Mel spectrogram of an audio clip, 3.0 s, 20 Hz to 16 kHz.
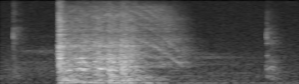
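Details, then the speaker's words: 1967 Chevelle with an LS swap on its first start attempt, with a weak battery and no fuel or fuel system yet: the starter spins the engine for about 1.5 s with no firing, then winds down. Cranks but will not start without fuel. "she wants to go man let's get some fuel in all right we got to rig up a fuel system because uh we have no fuel actually we have no fuel and we have no fuel system"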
